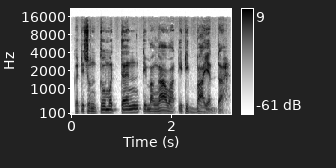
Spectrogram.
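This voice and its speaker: An actor playing an authoritative, calculating crime boss in a radio drama, with a Filipino accent. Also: male voice, deep voice, big pitch swings, moderate pace, a little mellow, dry recording, clean studio sound. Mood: commanding. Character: commanding male crime boss giving orders to henchmen.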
